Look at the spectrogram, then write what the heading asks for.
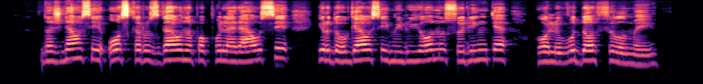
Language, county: Lithuanian, Šiauliai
